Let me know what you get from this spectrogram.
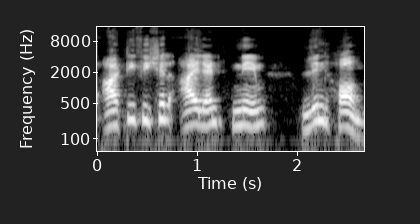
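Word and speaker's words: Lindholm: Okay, लिंडहोम बोलेंगे इसको, ठीक है, होल्म नहीं है ये, लिंडहोम। ठीक है, इसका ई करेक्ट प्रोनाउंसिएशन।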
